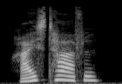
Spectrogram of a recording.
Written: rijsttafel

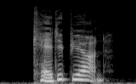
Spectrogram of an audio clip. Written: Ailurus fulgens

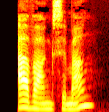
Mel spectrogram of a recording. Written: avancement

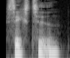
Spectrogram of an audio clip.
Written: sekstiden

